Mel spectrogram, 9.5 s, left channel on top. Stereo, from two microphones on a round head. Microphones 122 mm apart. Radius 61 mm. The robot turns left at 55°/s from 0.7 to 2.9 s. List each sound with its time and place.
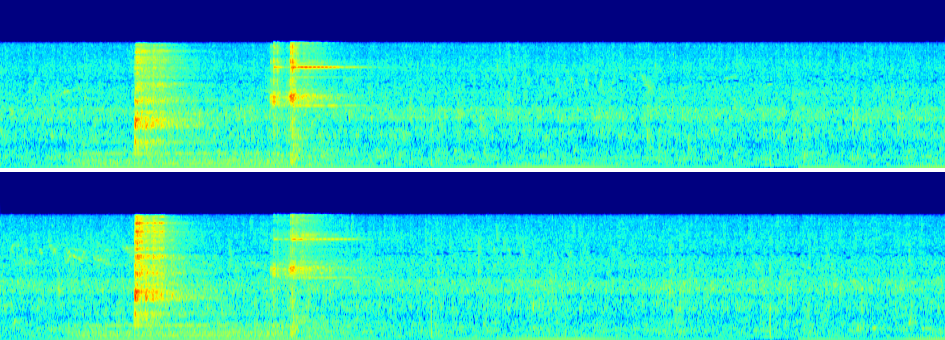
1.3 s dishes clattering: 65° right (ahead or behind), 1.8 m; by 1.8 s 40° right (ahead or behind), 1.8 m
2.7 s a bicycle bell: 75° left (ahead or behind), 3 m; by 3.4 s 60° left (ahead or behind), 3 m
